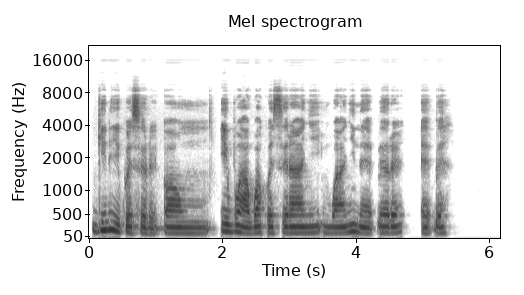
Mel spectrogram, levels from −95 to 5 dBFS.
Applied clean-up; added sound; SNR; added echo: none; none; none; none.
